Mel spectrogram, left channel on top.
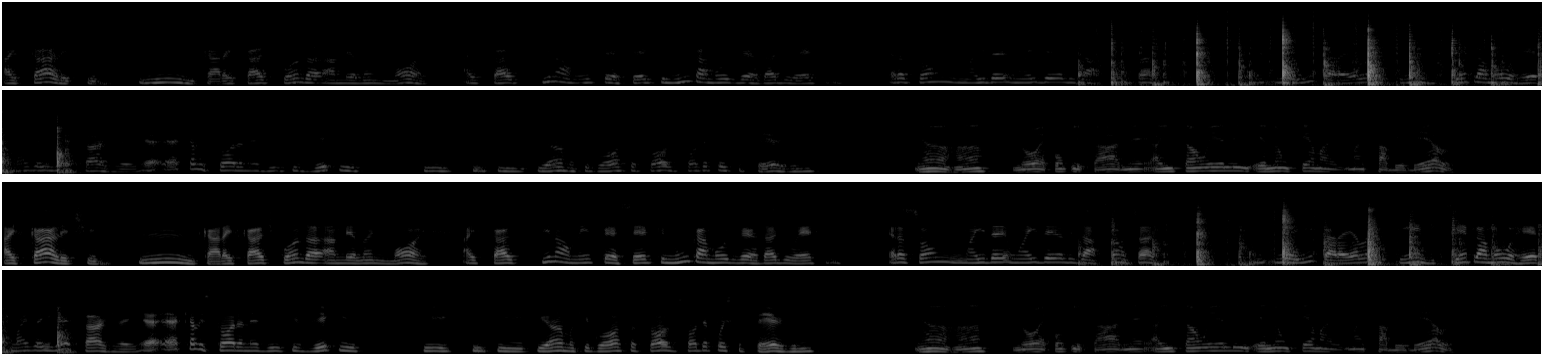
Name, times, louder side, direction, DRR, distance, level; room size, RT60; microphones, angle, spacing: voice 1, 0.0-1.1 1.4-8.4 8.9-11.6 12.5-19.0 19.6-23.5, right 7 dB, 80° right, 0.3 m, -53 dB
sound 1, 10.7-15.6 15.9-16.2, left 4 dB, 65° left, 0.8 m, -47 dB
voice 2, 24.5-29.9, left 1 dB, 10° left, 0.4 m, -54 dB
5.4 x 2.4 x 3.6 m
head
